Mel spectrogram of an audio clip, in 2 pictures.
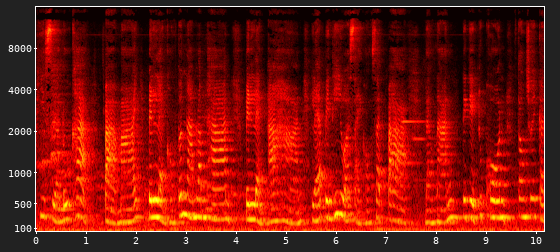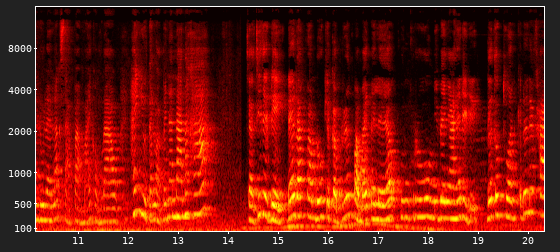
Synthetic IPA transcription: pʰiː˧˩sɯ˨˩˦ɐlu˦˥kʰːa˧˥˩ | paː˨˩maː˦˥jpe˧nlɛ˨˩ŋkʰɔː˩˦ŋt̪o˥˩nːaː˦˥mla˧mt̪ʰaː˧n | pe˧nlɛ˨˩ŋʔaː˧ɦaː˩˦nlɛ˦˥pe˧nt̪ʰiː˥˩juː˨˩ʔaː˧sa˨˩˦jkʰɔː˩˦ŋsa˨˩t̪̚paː˨˩ | da˧ŋna˦˥nde˨˩k̚de˨˩k̚t̪ʰu˦˥kʰːo˧nt̪ɔ˥˩ŋt͡ɕʰu˥˩əjka˧nduː˧lɛː˧ɾa˦˥k̚saː˩˦paː˨˩maː˦˥jkʰɔː˩˦ŋɾa˧w | ha˥˩jːuː˨˩t̪a˧lɔː˨˩t̪̚pa˧jnaː˧˥nːaː˧˥nːa˦˥kʰa˦˥ | t͡ɕaː˨˩k̚t̪ʰiː˥˩de˨˩k̚de˨˩k̚daː˥˩jɾa˦˥p̚kʰwaː˧mɾuː˦˥ki˨˩əwka˨˩p̚ɾɯ˥˩əŋpaː˨˩maː˨˦jpa˧jlɛː˦˥wkʰu˧mkʰɾuː˧˩miː˧baː˧jŋaː˧nha˥˩jde˨˩de˨˩k̚dɯː˧˩t̪ʰo˦˥p̚t̪ʰu˧ənka˧ndu˥˩jna˦˥kʰa˦˥

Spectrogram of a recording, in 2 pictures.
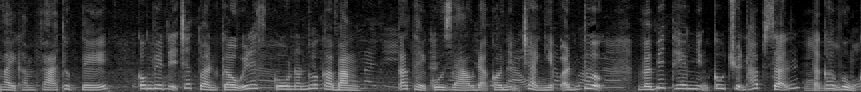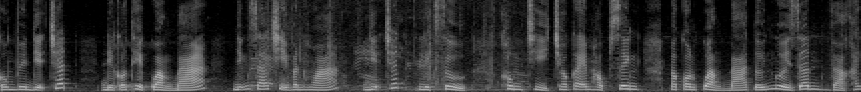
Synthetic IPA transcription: ŋa˨˩jxaː˨˦mfaː˨˦t̪ʰɨ˨˩k̚t̪e˨˦ | kə˧wŋ͡mvi˧ənɗḭ˧˨ət͡ɕə˦˥t̚t̪waː˨˩nkə˨˩wʔi˧nɛ˦˥sko˧nɔ˧nːɨ˦˥ək̚ːaː˧ɓa˨˩ŋkaː˦˥k̚t̪ʰe˧˩ko˧zaː˨˦wɗa̰ː˧˥kɔ˨˦ɲɨ̰˧˥ŋt͡ɕaː˧˩jŋḭ˧˨əmʔə˨˦nt̪ɨ̰˧˨əŋvaː˨˩ɓi˦˥ət̚t̪ʰe˧mɲɨ̰˧˥ŋkə˧wt͡ɕwḭ˧˨nɦəː˦˥p̚z̥ə̰˧˥nt̪a̰ː˧˨jkaː˦˥k̚vʊ˨˩ŋ͡mkə˧wŋ͡mvi˧ənɗḭ˧˨ət͡ɕə˦˥t̚ | ɗe˧˩kɔ˨˦t̪ʰe˧˩kwaː˧˩ŋɓaː˨˦ | ɲɨ̰˧˥ŋzaː˨˦t͡ɕḭ˧˨va˧nɦwaː˨˦ɗḭ˧˨ət͡ɕə˦˥t̚lï˨˩k̟̚sɨ˧˩xə˧wŋ͡mt͡ɕi˧˩t͡ɕɔ˧kaː˦˥k̚ʔɛ˧mɦa˨˩wk͡p̚sï˧ŋ̟maː˨˩kɔ˨˩nkwaː˧˩ŋɓaː˨˦t̪əː˨˦jŋɨ˨˩əjzə˧nvaː˨˩xa˦˥k̚

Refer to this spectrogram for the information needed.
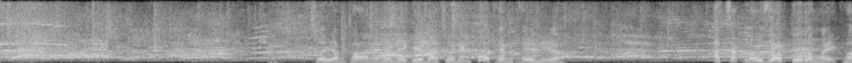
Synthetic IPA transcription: t͡sɔ˨˦ja˨ŋt̪ʰaː˧˦nɛ˧˦nɛ˦me˧˨jɡɛ˨˦ma˨t͡su˨˦a˦nɛ˨ŋt̪ʰɔ˦˨t̪ʰɛ˧˦ŋt̪ʰɐ˨ja˧ni˨a˧˨ | ʔɐ˨t͡sa˧k̚lɐ˧wzɔ˦˨k̚t̪u˧ɾa˧ŋɐ˨jkʰaː˧

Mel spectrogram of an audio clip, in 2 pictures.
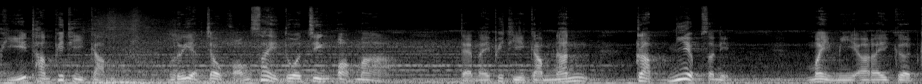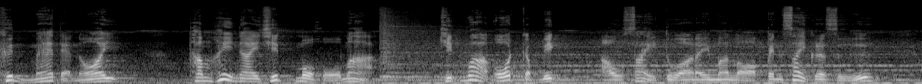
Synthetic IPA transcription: pʰiː˩˦t̪ʰa˧mpʰi˦˥t̪ʰiː˧ka˧mɾi˥˩ək̚t͡ɕa˥˩wkʰɔː˩˦ŋsa˥˩jt̪u˧ɐt͡ɕi˧ŋʔɔː˨˩k̚maː˧ | t̪ɛː˨˩na˧jpʰi˦˥t̪ʰiː˧ka˧mna˦˥nkla˨˩p̚ŋi˥˩əp̚sa˧ni˨˩t̪̚ma˥˩jmiː˧ʔa˧ɾa˧jkɤː˨˩t̪̚kʰɯ˥˩nmɛː˦˥t̪ɛː˨˩nɔː˦˥j | t̪ʰa˧mha˥˩jnaː˧jt͡ɕʰi˦˥t̪̚moː˧hoː˩˦maː˥˩k̚ʰːi˦˥t̪̚waː˥˩ʔoː˦˥t̪̚ka˨˩p̚bi˦˥k̚ʔa˧wsa˥˩jt̪u˧ɐʔa˧ɾa˧jmaː˧lɔː˨˩k̚pe˧nsa˥˩jkɾa˧sɯː˩˦

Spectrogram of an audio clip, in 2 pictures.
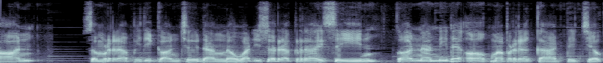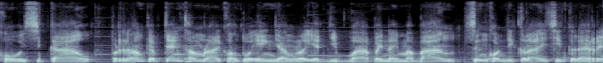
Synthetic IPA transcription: ɔː˦˥n | sa˩˦mɾa˨˩pʰːt̪ʰiː˧kɔː˧nt͡ɕʰɯː˥˩da˧ŋna˧˥wa˦˥t̪̚ʔi˨˩t̪̚sa˧ɾa˨˩kɾaː˧jsiː˩˦nkɔː˨˩nːaː˥˩niː˦˥da˥˩jʔɔː˨˩k̚maː˧pɾaː˧kaː˨˩t̪ːi˨˩t̪̚t͡ɕʰɯ˦˥ɐkʰoː˧wi˨˩t̪̚si˨˩p̚kaː˥˩w | pʰɾɔː˦˥mka˨˩p̚t͡ɕɛː˥˩ŋt̪ʰa˧mɾaː˧jkʰɔː˩˦ŋt̪u˧ɐʔeː˧ŋjaː˨˩ŋɾa˧˥ʔi˨˩t̪̚ji˦˥p̚waː˧˥˩pa˧jna˩˦jmaː˧baː˥˩ŋsɯ˥˩ŋkʰo˧nt̪ʰiː˥˩kla˥˩jt͡ɕʰi˦˥t̪̚kɔː˥˩daː˥˩jɾe˥˩˨

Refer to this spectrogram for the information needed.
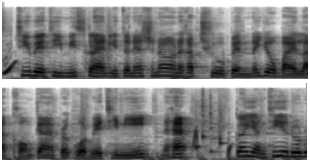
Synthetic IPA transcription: t̪ʰiː˥˩weː˧t̪ʰiː˧mi˦˥sklɛː˧nʔi˧nt̪əː˧nɛ˦˥t͡ɕʰo˥˧na˥˩wna˦˥kʰa˦˥p̚t͡ɕʰuː˧pe˧nːa˦˥joː˧baː˧jla˨˩kʰːɔː˩˦ŋkaː˧npɾa˧ku˨˩ət̪̚weː˧t̪ʰiː˧niː˦˥na˦˥kʰa˦˥ʔkɔː˥˩jaː˨˩ŋt̪ʰiː˥˩ɾu˦˥

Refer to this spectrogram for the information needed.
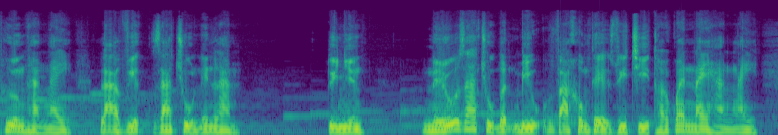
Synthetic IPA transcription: hɨ˧əŋɦaː˨˩ŋːa˨˩jlaː˨˩vi˨˩ək̚zaː˧t͡ɕu˧˩ne˧nlaː˨˩m | t̪wi˧ɲi˧ən | ne˨˦wzaː˧t͡ɕu˧˩ɓə̰˧˨nɓḭ˧˨wvaː˨˩xə˧wŋ͡mt̪ʰe˧˩zwi˧t͡ɕi˨˩t̪ʰɔ˨˦jkwɛ˧nːa˨˩jɦaː˨˩ŋːa˨˩j

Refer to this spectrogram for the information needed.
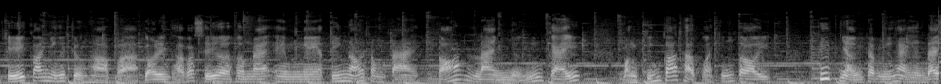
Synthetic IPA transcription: t͡ɕi˨˦kɔ˨˦ɲɨ̰˧˥ŋkaː˨˦jt͡ɕɨ˨˩əŋɦəː˨˩p̚vaː˨˩ɣɔ̰˧˨jɗḭ˧˨nt̪ʰwaː˧˨˩ɓaː˦˥k̚sḭ˧˥ʔəː˧˩ɦo˧mna˧jʔɛ˧mŋɛ˧t̪i˨˦əŋno˨˦jt͡ɕɔ˧wŋ͡mt̪aː˧jɗɔ˨˦laː˨˩ɲɨ̰˧˥ŋkaː˨˦jɓa˨˩ŋt͡ɕɨ˨˦ŋkɔ˨˦t̪ʰə˨˩t̚maː˨˩t͡ɕʊ˨˦ŋ͡mt̪o˧j | t̪i˦˥əp̚ɲə̰˧˨nt͡ɕɔ˧wŋ͡mɲɨ̰˧˥ŋaː˨˩jɣə˨˩nɗə˧j

